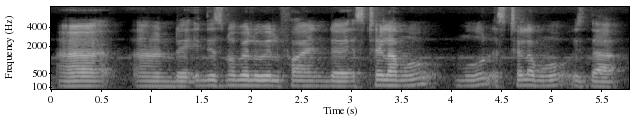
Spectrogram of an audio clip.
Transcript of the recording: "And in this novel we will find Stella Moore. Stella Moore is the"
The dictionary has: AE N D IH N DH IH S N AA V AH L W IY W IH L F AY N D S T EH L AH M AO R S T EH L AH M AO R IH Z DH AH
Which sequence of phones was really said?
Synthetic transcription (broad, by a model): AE N D IH N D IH S N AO B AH L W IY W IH L F AY N D S T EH L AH M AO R S T EH L AH M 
